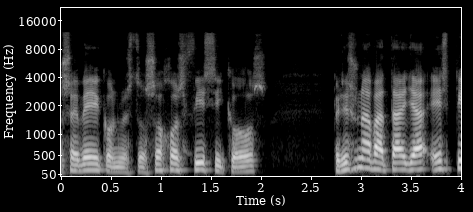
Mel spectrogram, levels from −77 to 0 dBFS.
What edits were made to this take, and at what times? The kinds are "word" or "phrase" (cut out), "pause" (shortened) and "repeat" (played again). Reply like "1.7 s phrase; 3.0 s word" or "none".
none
